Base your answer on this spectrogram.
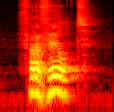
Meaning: past participle of vervullen
- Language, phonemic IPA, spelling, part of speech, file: Dutch, /vərˈvʏlt/, vervuld, verb, Nl-vervuld.ogg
